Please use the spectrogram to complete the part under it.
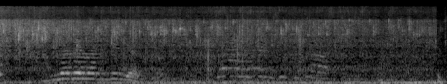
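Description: Cumin, bay leaf and onions frying in hot oil give a steady close sizzle, with a voice talking over it through much of the stretch.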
